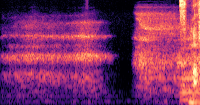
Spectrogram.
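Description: A faint breath with a slight whistle for about a second, then a second short breath. Rap music with a beat cuts in just before the end as the song resumes.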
